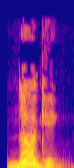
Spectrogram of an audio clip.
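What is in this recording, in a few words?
"nogging", British English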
